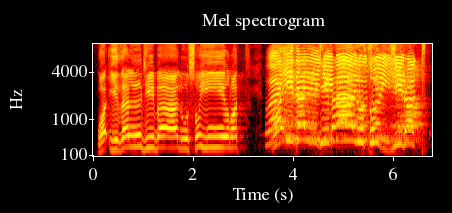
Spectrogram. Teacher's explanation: ذال کو ملانا ہے لام سے، لام کو ہلانا نہیں ہے کیونکہ حرف لام ساکن ہے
